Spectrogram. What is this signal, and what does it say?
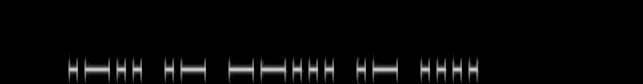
Morse code, heard as a keyed tone, about 15 wpm, 700 Hz. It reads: LA7AH
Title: DXCC-100 Call Signs - 5 Characters - Repeated 2x - 15wpm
